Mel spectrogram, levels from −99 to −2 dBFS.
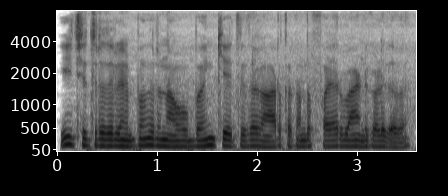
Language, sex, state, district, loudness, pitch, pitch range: Kannada, male, Karnataka, Koppal, -14 LUFS, 125 Hz, 120-135 Hz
